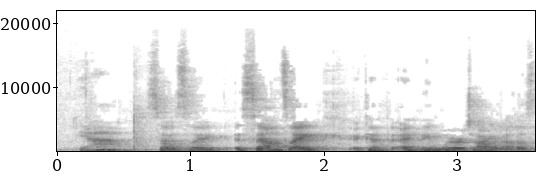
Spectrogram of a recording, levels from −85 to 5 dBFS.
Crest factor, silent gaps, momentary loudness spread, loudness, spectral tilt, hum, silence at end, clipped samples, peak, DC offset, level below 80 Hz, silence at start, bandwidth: 18 dB; none; 6 LU; -30 LUFS; -6 dB/octave; none; 0 s; under 0.1%; -12 dBFS; under 0.1%; -88 dBFS; 0.15 s; 17.5 kHz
